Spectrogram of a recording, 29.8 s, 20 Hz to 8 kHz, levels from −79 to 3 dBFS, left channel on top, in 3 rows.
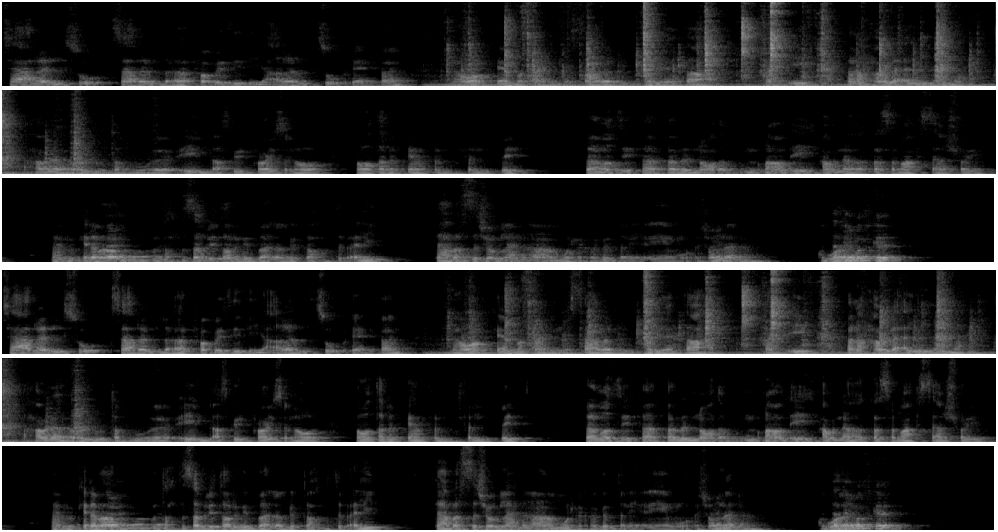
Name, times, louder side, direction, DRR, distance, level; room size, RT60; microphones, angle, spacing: voice 1, 0.0-4.0 4.5-7.2 7.6-8.1 8.5-9.8 10.2-13.1 13.5-15.1 15.8-19.8 20.4-21.1 21.4-23.7 24.2-27.5 28.1-28.4, right 2 dB, 65° right, 4 dB, 0.5 m, -37 dB
sound 1, 4.2-11.5, left 1 dB, 60° left, 1.3 m, -37 dB
voice 2, 20.7-21.6 26.9-27.1 28.0-28.7, left 1 dB, 5° left, -5 dB, 1.4 m, -35 dB
5.0 x 2.3 x 4.0 m, 0.65 s
head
